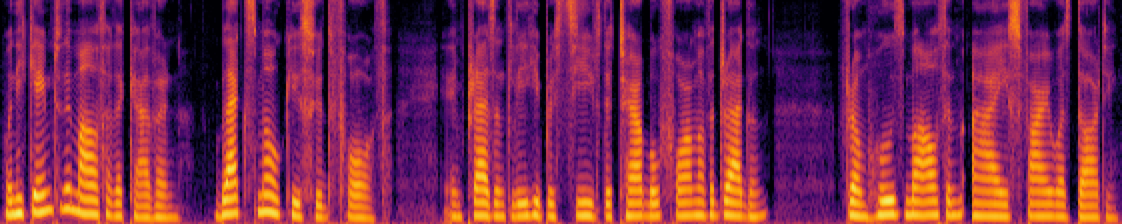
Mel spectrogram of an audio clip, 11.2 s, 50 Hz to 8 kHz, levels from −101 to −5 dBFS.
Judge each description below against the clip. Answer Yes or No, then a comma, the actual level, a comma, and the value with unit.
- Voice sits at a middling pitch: Yes, medium, 170 Hz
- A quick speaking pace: No, average, 165 wpm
